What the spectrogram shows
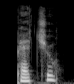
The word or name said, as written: patio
